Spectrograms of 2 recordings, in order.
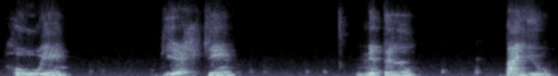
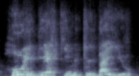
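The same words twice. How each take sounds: First: "Rui Bierki Metel Bayu" word by word with long pauses between; slow Arabic demo. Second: Said in the usual way. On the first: Shown as a demonstration. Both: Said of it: "Você vai dizer".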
